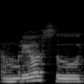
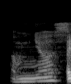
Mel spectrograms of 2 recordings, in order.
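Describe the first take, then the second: First: The middle syllable begins with an R sound. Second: The middle syllable begins with an N sound. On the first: The speaker calls it wrong. "bukan em Ryosu" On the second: The speaker calls it right. "tapi berubah menjadi em nyo em nyosu"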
